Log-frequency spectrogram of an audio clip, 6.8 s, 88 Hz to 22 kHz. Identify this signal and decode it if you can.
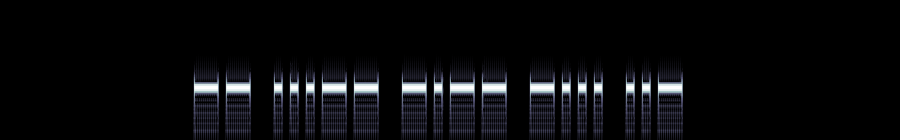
Morse code, heard as a keyed tone, about 21 wpm, 700 Hz. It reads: M3YBU
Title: DXCC-100 Call Signs - 5 Characters - 20wpm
